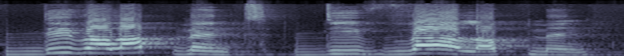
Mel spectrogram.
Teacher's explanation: say devopment 1 2 3 so we put the stress here stress falls on the third syllable from the end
